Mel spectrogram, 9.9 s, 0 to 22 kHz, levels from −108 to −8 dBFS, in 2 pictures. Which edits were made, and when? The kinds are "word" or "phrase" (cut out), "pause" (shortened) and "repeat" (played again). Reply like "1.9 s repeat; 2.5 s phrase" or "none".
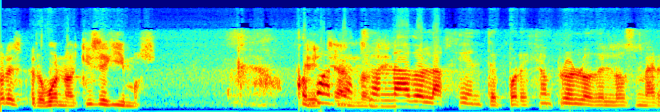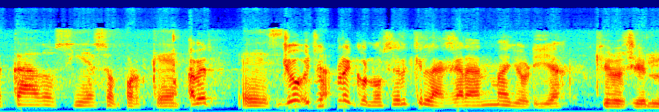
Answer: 7.5 s word

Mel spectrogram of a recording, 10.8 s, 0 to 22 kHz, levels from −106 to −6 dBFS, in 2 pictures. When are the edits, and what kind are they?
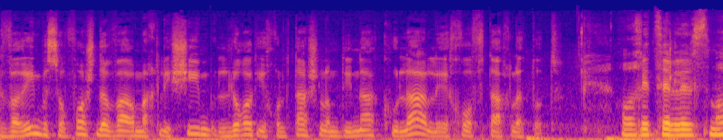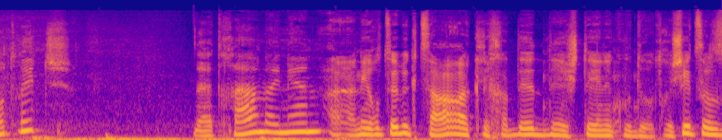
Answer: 1.9 s phrase; 4.8 s word

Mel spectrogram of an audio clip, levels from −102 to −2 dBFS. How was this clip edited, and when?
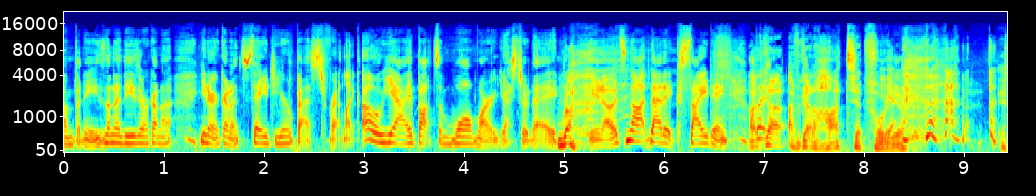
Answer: none

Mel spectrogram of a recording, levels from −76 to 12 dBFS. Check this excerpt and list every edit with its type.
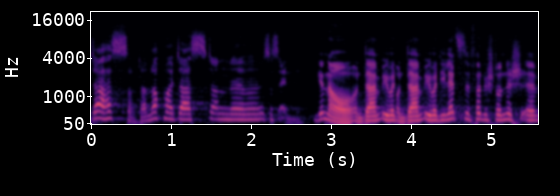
1.4 s word; 3.8 s repeat

